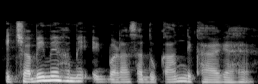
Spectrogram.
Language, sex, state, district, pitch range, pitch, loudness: Hindi, male, Assam, Kamrup Metropolitan, 115-140 Hz, 120 Hz, -16 LUFS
